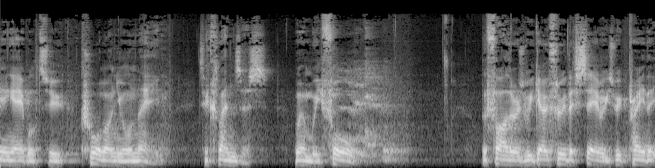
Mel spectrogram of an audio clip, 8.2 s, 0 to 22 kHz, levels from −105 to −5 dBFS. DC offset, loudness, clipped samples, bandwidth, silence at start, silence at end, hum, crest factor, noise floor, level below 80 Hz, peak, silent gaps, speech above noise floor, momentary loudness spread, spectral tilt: under 0.1%; -21 LUFS; under 0.1%; 16 kHz; 0 s; 0 s; none; 18 dB; -51 dBFS; -66 dBFS; -4 dBFS; none; 30 dB; 13 LU; -3.5 dB/octave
